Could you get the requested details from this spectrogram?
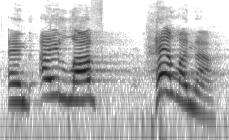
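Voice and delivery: loud, ringing declaration of love; loud cruel declaration. Acted. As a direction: throw it in her face loudly. Declaring loudly to Hermia.

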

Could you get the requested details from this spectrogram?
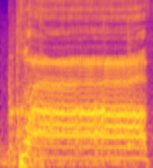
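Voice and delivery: high, held "aaah" of dismay; long yell. Real, not acted. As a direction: cry out as the throw goes wrong. Yells as the throw goes wrong.

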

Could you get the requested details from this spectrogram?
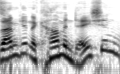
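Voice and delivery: high, thrilled question; imitating gleeful disbelief, pitch jumping up; delighted surprise. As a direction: ask it high, thrilled at the honour. Peggy thrilled by misheard word.

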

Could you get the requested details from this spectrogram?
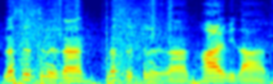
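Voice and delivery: ordinary talk, nothing marked

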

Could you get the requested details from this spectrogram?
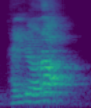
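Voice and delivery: loud, sharp order; command. Shown as a demonstration. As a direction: call out the command. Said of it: "이게 명령이야". (크게 외치는 명령)

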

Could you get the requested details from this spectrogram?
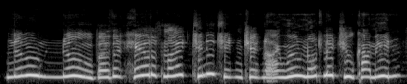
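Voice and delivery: very high, quick little piglet refusing; squeaky defiant pig. Acted. Second pig refusing the wolf at the door, very high squeaky piglet voice. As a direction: stand firm in a tiny pig voice.

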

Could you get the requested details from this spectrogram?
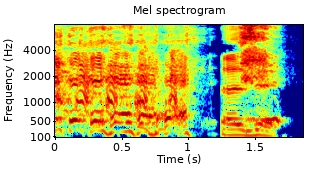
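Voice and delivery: laughing it out. Real, not acted. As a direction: laugh through the words. Laughing at credit score joke.

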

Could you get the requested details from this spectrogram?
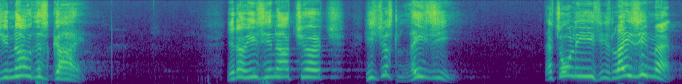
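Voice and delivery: venting loudly to his wife; exasperated rant. Retold or imitated. Complaining to his wife about the lazy church member, loud and exasperated. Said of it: "I said".

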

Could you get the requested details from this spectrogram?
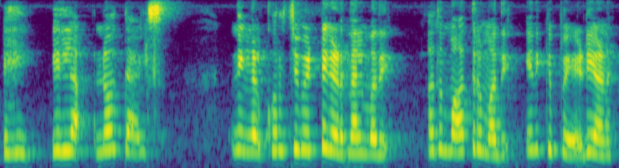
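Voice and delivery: put-on frightened young wife. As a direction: plead softly, scared of him. Wife voiced.

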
